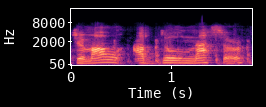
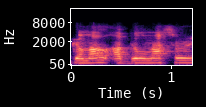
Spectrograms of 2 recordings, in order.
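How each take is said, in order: First: The name is said in a non-Egyptian pronunciation. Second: The name is said in an Egyptian pronunciation.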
